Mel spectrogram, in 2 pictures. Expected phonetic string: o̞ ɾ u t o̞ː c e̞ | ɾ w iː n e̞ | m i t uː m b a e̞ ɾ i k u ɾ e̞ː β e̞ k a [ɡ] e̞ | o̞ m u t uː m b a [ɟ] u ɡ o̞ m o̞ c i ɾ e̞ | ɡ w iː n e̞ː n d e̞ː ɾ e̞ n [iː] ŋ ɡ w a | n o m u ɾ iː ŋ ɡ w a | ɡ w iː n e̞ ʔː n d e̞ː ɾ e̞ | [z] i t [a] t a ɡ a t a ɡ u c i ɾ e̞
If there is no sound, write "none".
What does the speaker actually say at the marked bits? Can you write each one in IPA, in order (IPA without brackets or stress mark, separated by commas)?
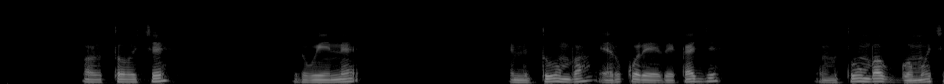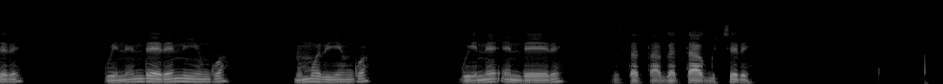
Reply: ɟ, ɡ, iː, z, a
